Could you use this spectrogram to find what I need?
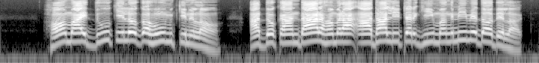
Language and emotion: Maithili, happy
